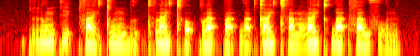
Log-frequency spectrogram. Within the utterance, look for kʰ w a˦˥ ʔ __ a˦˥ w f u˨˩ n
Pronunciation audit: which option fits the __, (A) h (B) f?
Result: B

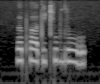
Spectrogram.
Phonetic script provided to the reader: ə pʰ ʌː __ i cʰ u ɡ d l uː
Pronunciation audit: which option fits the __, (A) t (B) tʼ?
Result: A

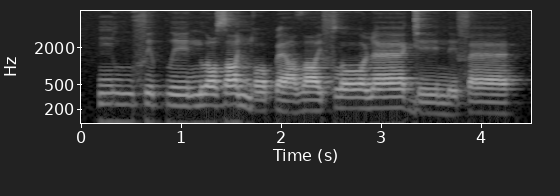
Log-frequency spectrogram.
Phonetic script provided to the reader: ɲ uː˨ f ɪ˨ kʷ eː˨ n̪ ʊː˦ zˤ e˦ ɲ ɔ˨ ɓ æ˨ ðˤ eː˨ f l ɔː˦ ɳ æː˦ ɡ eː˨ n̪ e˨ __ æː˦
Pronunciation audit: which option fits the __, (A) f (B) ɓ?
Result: A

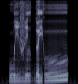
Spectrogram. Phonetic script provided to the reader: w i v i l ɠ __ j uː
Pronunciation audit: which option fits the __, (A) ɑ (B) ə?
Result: B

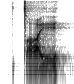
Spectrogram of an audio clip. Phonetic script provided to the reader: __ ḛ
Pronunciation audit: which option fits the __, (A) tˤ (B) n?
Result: A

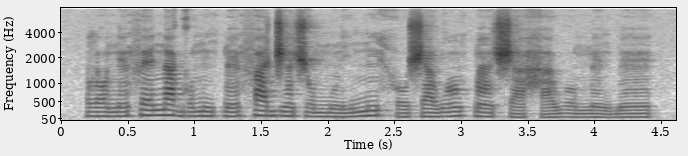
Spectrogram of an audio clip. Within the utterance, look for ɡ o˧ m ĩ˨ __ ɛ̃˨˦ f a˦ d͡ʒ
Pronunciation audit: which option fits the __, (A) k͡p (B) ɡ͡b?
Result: A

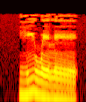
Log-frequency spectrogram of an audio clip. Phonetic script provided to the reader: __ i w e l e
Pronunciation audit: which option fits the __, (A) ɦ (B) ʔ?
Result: A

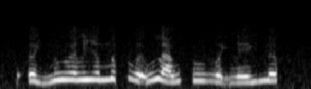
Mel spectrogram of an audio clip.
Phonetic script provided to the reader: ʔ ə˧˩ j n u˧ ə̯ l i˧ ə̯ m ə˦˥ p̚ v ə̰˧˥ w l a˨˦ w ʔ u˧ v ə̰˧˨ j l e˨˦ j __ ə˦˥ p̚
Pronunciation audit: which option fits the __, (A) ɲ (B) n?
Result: B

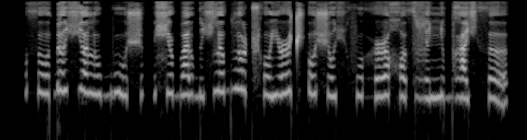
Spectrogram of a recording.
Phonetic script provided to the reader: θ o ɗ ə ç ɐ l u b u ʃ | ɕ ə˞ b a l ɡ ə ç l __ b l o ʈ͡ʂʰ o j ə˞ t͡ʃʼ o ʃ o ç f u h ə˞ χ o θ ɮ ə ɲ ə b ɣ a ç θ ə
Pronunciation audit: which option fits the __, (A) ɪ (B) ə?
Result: B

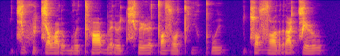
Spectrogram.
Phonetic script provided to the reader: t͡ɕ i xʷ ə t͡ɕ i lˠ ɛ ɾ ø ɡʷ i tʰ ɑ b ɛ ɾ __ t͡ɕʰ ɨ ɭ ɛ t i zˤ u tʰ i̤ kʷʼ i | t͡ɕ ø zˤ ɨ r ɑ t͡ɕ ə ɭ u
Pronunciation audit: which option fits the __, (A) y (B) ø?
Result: B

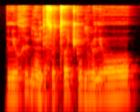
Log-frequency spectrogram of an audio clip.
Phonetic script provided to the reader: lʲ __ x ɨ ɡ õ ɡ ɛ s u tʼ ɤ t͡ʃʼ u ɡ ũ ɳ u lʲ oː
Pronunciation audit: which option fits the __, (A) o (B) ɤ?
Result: A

